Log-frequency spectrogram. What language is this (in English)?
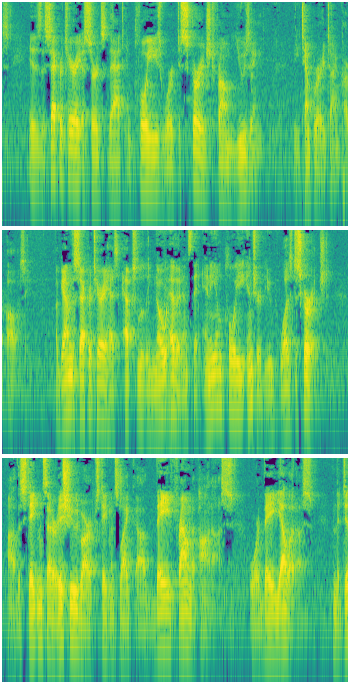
English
